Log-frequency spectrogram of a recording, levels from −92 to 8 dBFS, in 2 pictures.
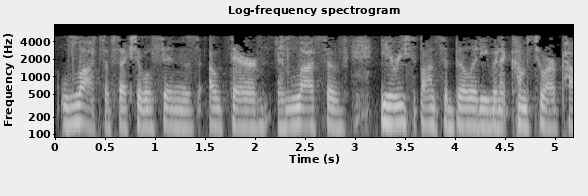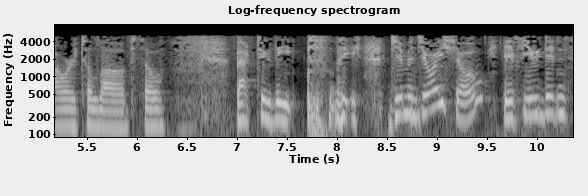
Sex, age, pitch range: female, 50-69, 140-160 Hz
